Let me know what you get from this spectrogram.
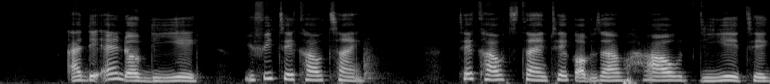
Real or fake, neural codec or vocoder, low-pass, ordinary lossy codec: fake; vocoder, 48 kHz, 128 mel bands, Vocos; none; none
